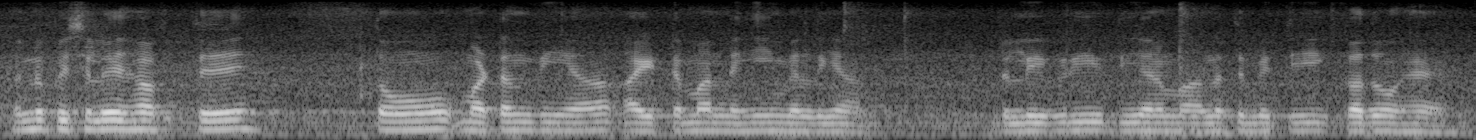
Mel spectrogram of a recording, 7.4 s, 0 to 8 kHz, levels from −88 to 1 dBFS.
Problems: background sounds at intervals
